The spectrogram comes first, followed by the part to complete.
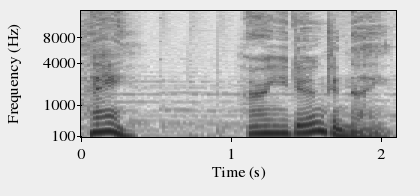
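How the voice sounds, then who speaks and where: A man's voice: a little high, big pitch swings, normal speed, dark tone, faint music behind, pitched above the performer's own voice. A man doing a silky, teasing succubus woman. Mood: flirty. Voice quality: silky, smooth. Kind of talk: horror story narration.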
